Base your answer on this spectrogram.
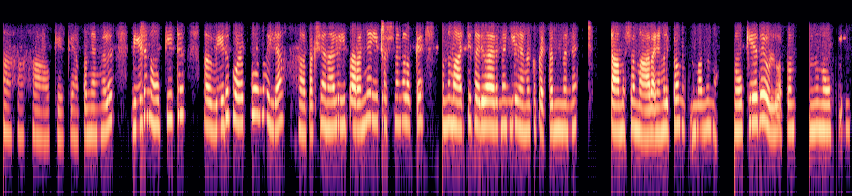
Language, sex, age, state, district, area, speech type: Malayalam, female, 18-30, Kerala, Pathanamthitta, rural, conversation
